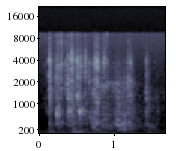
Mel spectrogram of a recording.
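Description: Quick, light keystrokes tapping on a computer keyboard, a soft irregular run of clicks close to the microphone with no speech.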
